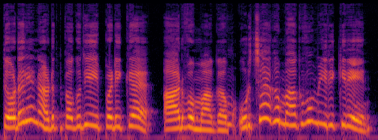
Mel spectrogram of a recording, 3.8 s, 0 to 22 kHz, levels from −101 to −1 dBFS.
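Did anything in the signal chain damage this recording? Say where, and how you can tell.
Yes: compressed frames skipped at 0.59 s, in decoding. About 70 ms, a few 26.1 ms frames, vanishes; the spectrogram shows a smeared seam, not a click.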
